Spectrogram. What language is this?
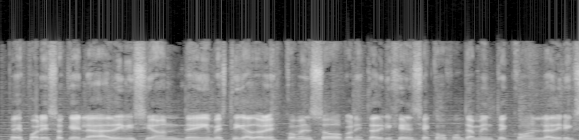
Spanish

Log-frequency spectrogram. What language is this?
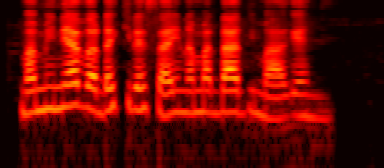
Kikuyu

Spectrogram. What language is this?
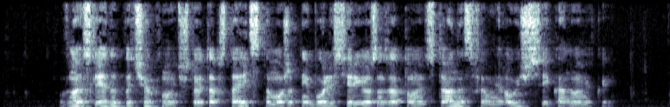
Russian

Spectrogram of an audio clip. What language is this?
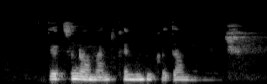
Swahili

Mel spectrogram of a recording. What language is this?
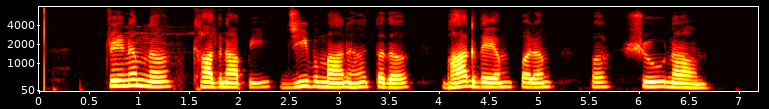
Sanskrit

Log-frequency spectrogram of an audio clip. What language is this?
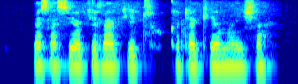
Swahili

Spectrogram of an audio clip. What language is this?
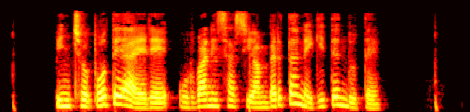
Basque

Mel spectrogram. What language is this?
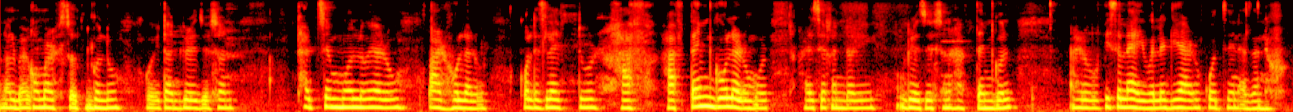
Assamese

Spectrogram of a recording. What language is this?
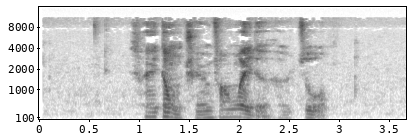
Chinese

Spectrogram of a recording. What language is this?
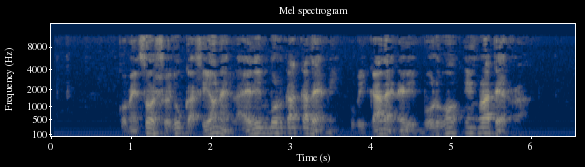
Spanish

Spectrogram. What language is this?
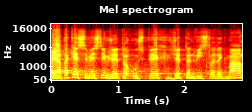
Czech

